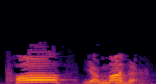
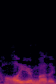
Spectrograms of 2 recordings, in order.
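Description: First: Slow, loud, high booming command; voice from above. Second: Soft inner voice, barely said; quiet remembered voice. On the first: A mystic voice ordering him to call his mother, slow and booming. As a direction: call out like a voice from heaven. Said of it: "this voice came to me". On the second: The inner voice returning, softly. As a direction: let it come softly. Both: Retold or imitated.

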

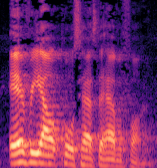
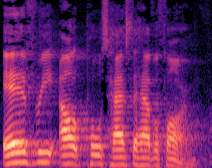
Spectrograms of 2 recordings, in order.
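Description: First: Every word driven home louder; preacher repeating his point with louder force; louder emphatic repeat. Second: Said in the usual way. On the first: Shown as a demonstration. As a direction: hammer the point the second time. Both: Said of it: "repeated with more force".

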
